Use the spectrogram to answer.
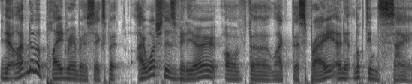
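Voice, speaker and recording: Barely pausing, a man with an Australian accent talks at a moderate pace and medium pitch with ordinary pitch variation. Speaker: game developer streamer. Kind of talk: live stream chat. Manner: casual, hesitant with fillers.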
